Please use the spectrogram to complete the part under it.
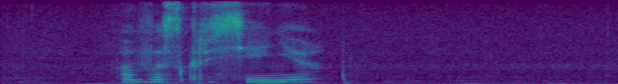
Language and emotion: Russian, neutral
